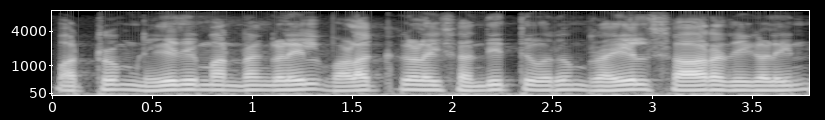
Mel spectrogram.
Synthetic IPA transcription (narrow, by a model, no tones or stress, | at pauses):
mɐʈrɯmniːðɪmɐndrɐŋɡɐɭɪlʋɐɭɐkːɯɣɐɭɐɪsɐnd̪ɪt̪ːɯʋɐɾɯmɾɐjɐlsaːɾɐðɪɣɐɭɪn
